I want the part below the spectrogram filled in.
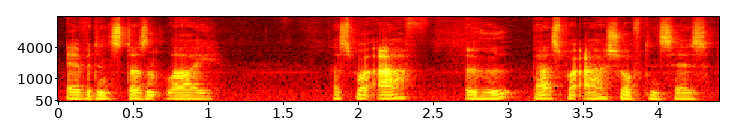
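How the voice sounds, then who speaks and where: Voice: medium pitch, fairly even intonation, measured pace, fairly bright tone. A game video host reading a horror visual novel aloud dramatically, with casual asides.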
